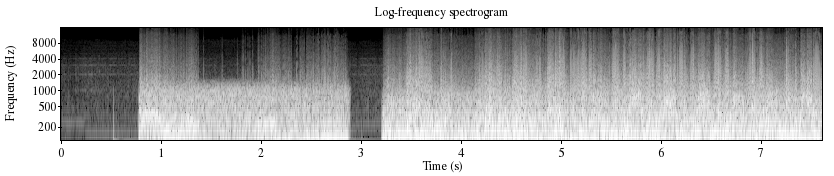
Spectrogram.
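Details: Fetal heartbeat on Doppler ultrasound at a routine check at 32 weeks 5 days, baby girl now head-down, normal amniotic fluid and placenta: loud, rough whooshing with rapid rhythmic pulsing after a brief dropout.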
